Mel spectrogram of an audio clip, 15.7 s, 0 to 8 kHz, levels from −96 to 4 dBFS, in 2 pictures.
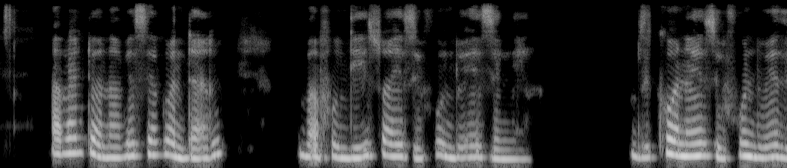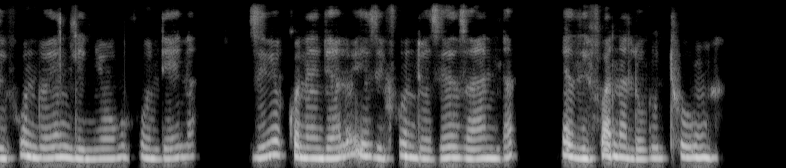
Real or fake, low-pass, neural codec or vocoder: fake; 7.2 kHz; codec, 24 kHz, 3.1 kbps, DualCodec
